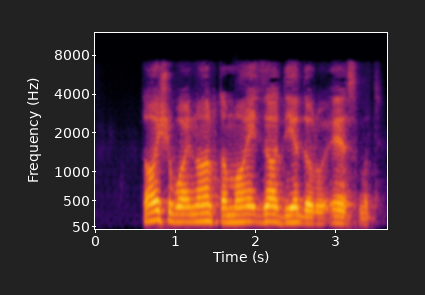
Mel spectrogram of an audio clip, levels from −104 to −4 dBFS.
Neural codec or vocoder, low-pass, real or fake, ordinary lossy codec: codec, 16 kHz, 1 kbps, X-Codec, WavLM features, trained on Multilingual LibriSpeech; 7.2 kHz; fake; AAC, 48 kbps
